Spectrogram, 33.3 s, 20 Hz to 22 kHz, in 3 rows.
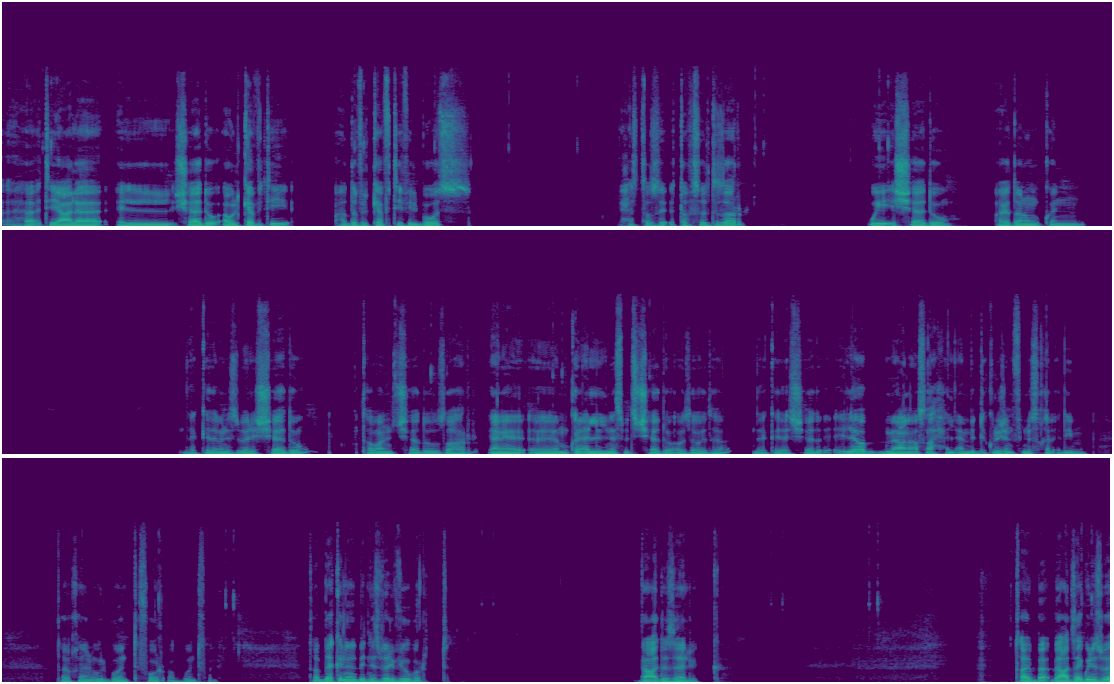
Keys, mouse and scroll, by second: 0.4-4.9 drag, 5.0 alt+middle click, 5.9-7.5 scroll up 1, 7.5-13.5 drag, 14.5-14.9 scroll up 2, 15.0-15.4 alt+shift+middle drag, 15.5-16.6 scroll down 2, 16.6-23.8 drag, 24.4 click, 25.5-25.9 scroll down 2, 27.0-32.1 drag, 33.0 click.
